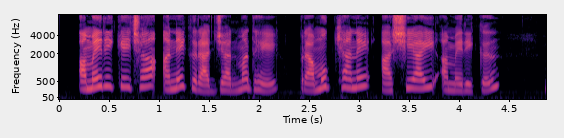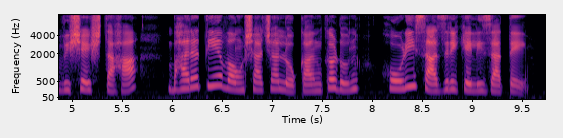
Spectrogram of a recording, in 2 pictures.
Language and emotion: Marathi, neutral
